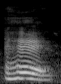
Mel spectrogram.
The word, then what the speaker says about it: heir: S T, honest, H E I R, तो hair.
